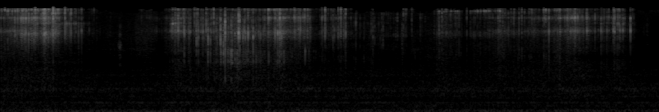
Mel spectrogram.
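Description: A small clear glass salt grinder with a black cap, filled with pink salt crystals, is held in both hands and shaken and tilted so the salt rattles inside. The sound is a quiet, bright, gritty rattle with a hiss-like high sheen. It swells in bursts near the start, around the two-second mark and near the end.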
